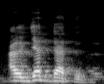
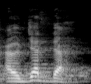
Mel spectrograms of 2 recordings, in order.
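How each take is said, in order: First: The word ends with a full -tu vowel ending. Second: The word ends with a stopped h sound.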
